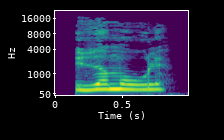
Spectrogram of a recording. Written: ydermole

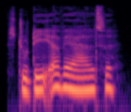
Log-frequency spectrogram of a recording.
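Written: STUDEREVÆRELSER

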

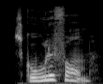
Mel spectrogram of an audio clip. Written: skoleform

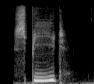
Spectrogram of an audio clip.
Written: speed

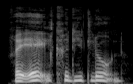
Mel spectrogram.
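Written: REALKREDITLÅN

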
